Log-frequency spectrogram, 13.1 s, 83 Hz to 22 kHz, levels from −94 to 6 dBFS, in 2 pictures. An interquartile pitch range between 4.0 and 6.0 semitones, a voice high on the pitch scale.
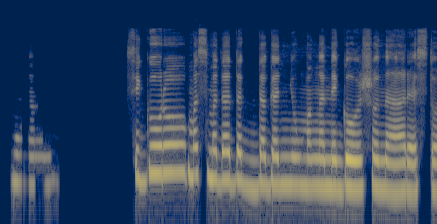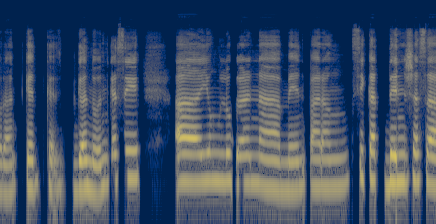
No: average, 2.8 semitones; high, 220 Hz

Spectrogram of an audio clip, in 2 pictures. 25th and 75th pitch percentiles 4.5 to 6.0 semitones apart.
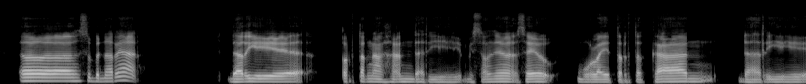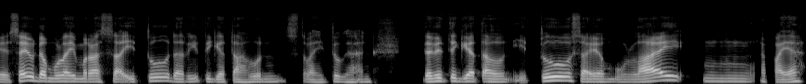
No: average, 3.4 semitones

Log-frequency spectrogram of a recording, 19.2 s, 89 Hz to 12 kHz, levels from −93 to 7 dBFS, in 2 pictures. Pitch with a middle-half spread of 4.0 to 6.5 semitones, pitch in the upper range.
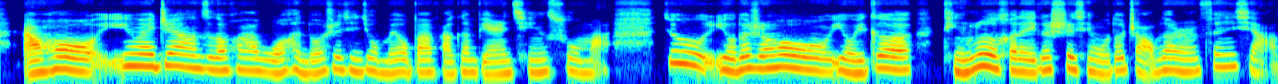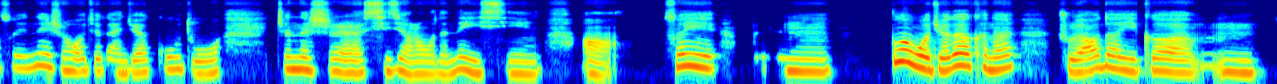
No: average, 3.6 semitones; high, 200 Hz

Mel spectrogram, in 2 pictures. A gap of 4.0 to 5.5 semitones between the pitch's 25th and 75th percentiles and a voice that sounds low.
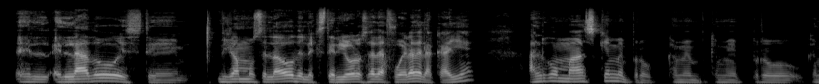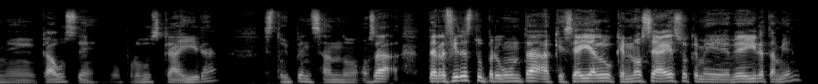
Yes: average, 5.1 semitones; low, 120 Hz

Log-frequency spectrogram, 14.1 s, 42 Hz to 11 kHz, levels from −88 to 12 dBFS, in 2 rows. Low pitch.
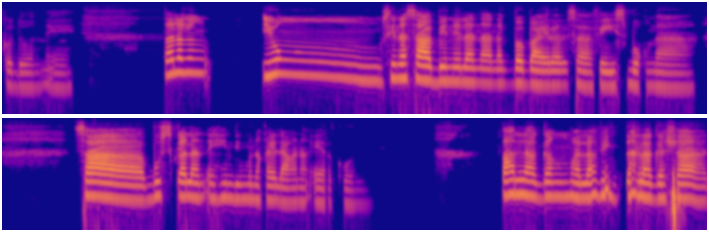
No: high, 205 Hz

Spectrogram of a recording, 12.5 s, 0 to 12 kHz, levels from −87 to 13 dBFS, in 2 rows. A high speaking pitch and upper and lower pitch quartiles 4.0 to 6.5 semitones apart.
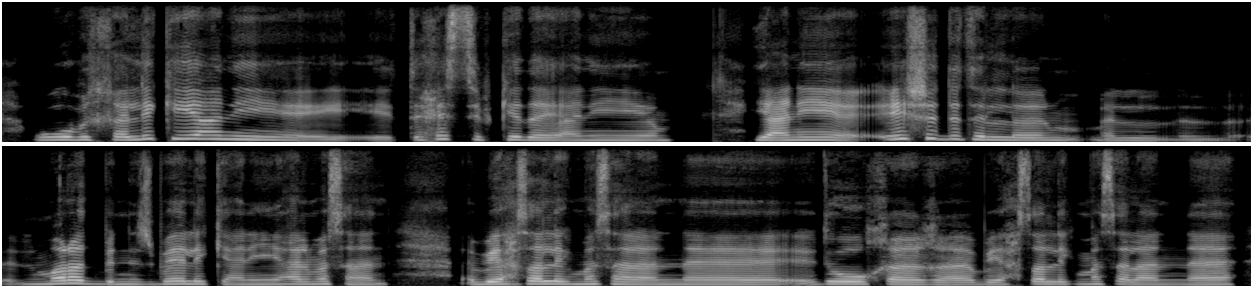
No: high, 205 Hz; average, 3.3 semitones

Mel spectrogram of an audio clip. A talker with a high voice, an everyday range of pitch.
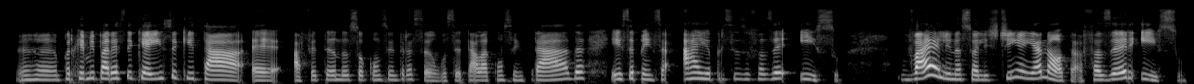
Yes: high, 230 Hz; average, 4.2 semitones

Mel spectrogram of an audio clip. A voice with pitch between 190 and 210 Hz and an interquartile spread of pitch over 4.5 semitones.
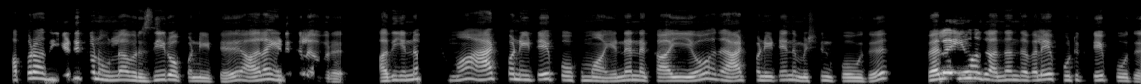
Yes: high, 200 Hz; average, 5.2 semitones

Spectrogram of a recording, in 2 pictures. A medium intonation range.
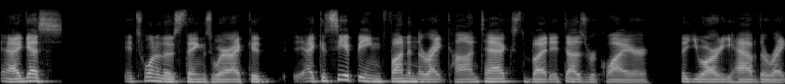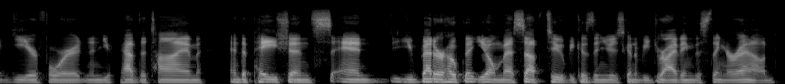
Yes: average, 3.4 semitones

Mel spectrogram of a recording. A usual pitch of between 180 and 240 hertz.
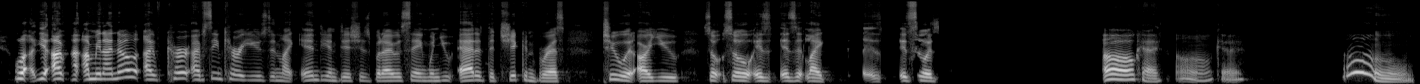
Yes: medium, 185 Hz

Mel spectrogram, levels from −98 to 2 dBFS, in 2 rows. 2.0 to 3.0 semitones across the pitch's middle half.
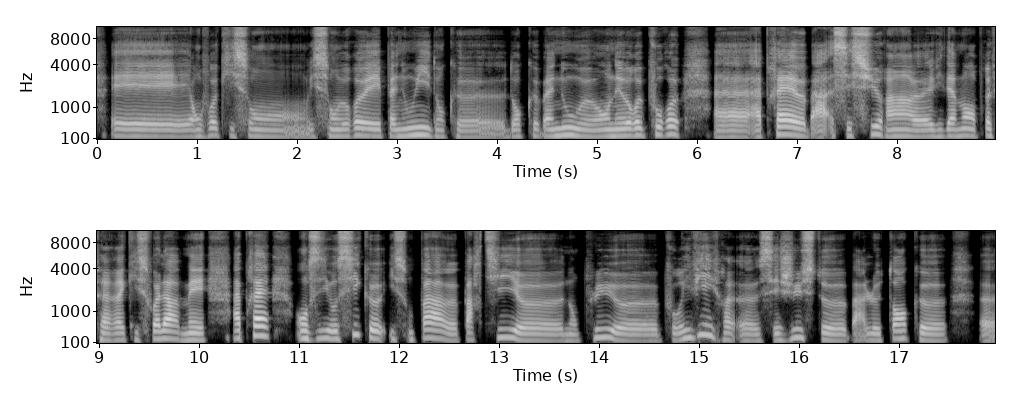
No: average, 3.4 semitones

